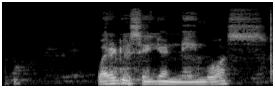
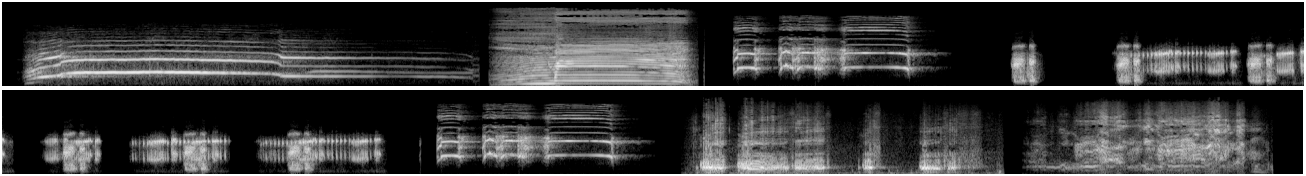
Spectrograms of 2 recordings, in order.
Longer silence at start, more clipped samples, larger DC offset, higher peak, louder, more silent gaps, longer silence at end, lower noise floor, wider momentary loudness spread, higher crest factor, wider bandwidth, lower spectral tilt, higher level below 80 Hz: second, 0.1 s vs 0.25 s; neither; neither; second, -6 dBFS vs 0 dBFS; second, -20 LUFS vs -12 LUFS; neither; second, 0 s vs 0.4 s; second, -56 dBFS vs under -90 dBFS; second, 8 LU vs 14 LU; about the same, 16 dB vs 14 dB; about the same, 16 kHz vs 16 kHz; first, -5.5 dB/octave vs -3.5 dB/octave; second, -56 dBFS vs -48 dBFS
